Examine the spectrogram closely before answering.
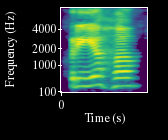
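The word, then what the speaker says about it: प्रियः: भक्त समे प्रिय समे प्रियहः य पूरा और य के आगे जो विसर्ग विसर्ग का उच्चारण ह या ह दोनों में से कुछ भी आप कर सकते हैं।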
